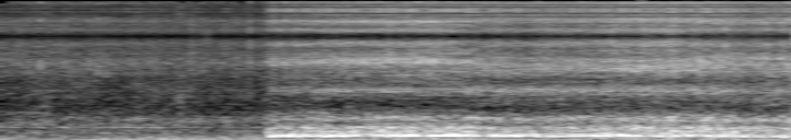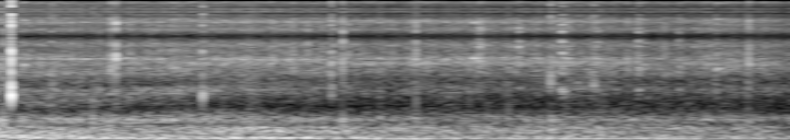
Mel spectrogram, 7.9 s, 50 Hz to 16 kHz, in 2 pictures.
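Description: A 4WD vehicle's engine comes in suddenly about a second in and keeps running loudly, its pitch slowly sinking over the next several seconds. A single sharp click about four seconds in.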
